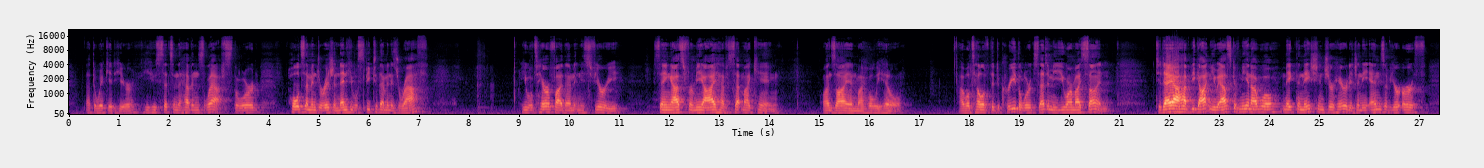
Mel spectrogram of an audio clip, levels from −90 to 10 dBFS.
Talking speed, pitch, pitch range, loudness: 185 wpm, 120 Hz, 110-125 Hz, -20 LUFS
